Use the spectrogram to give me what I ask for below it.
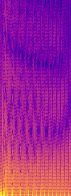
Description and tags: APC-Inteject
APC, Atari-Punk-Console, diy, drone, glitch, Lo-Fi, noise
